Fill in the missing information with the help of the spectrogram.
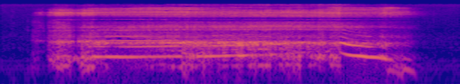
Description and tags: Good quality zombie's sound.
breath, moan, undead, zombie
